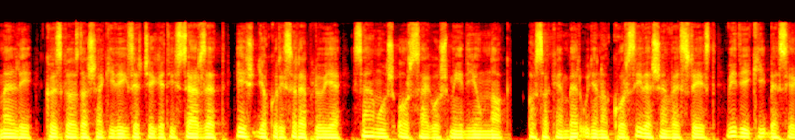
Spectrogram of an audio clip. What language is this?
Hungarian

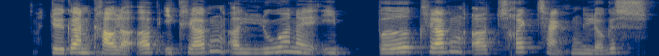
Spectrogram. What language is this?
Danish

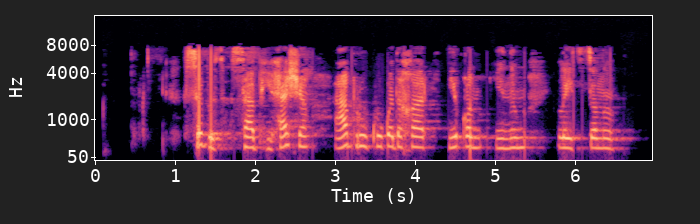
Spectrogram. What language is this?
Abkhazian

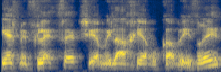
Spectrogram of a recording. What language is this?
Hebrew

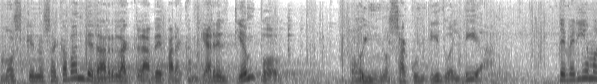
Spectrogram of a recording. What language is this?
Spanish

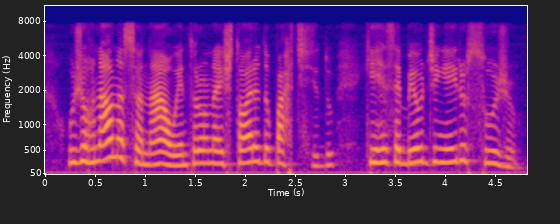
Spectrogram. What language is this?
Portuguese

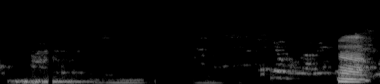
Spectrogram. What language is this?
Gujarati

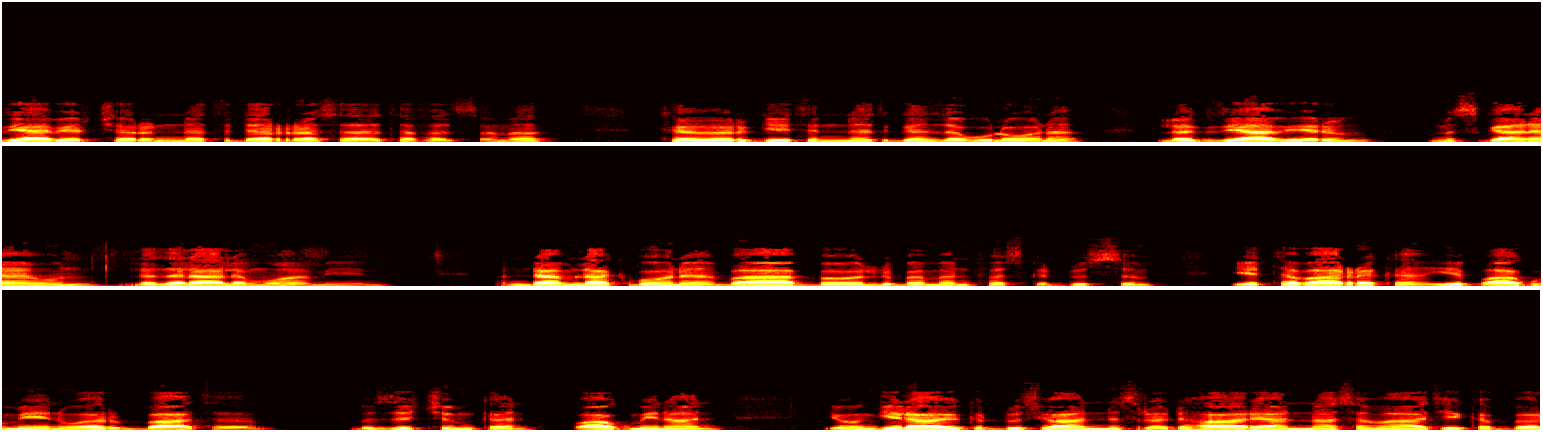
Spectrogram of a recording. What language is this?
Amharic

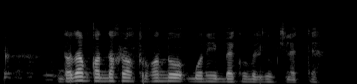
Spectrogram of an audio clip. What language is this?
Uyghur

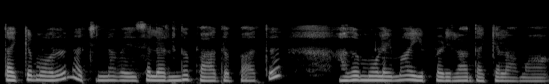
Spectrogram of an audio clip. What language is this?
Tamil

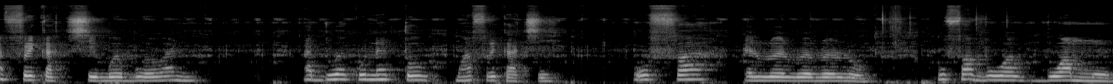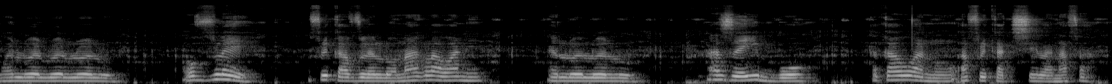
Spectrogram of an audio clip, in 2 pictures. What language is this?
Ikposo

